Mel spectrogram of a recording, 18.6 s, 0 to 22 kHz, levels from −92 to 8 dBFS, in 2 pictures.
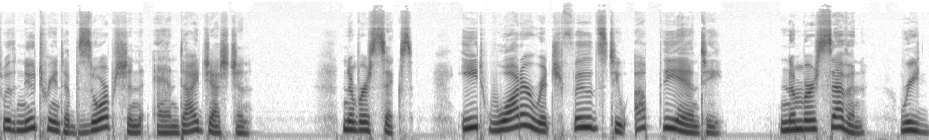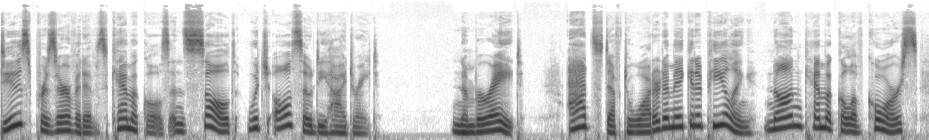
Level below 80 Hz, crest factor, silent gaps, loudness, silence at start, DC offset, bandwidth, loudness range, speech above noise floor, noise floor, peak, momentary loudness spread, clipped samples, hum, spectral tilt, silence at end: -50 dBFS; 16 dB; none; -19 LUFS; 0.05 s; under 0.1%; 17 kHz; 3 LU; 42 dB; -61 dBFS; -4 dBFS; 8 LU; under 0.1%; none; -5 dB/octave; 0.15 s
